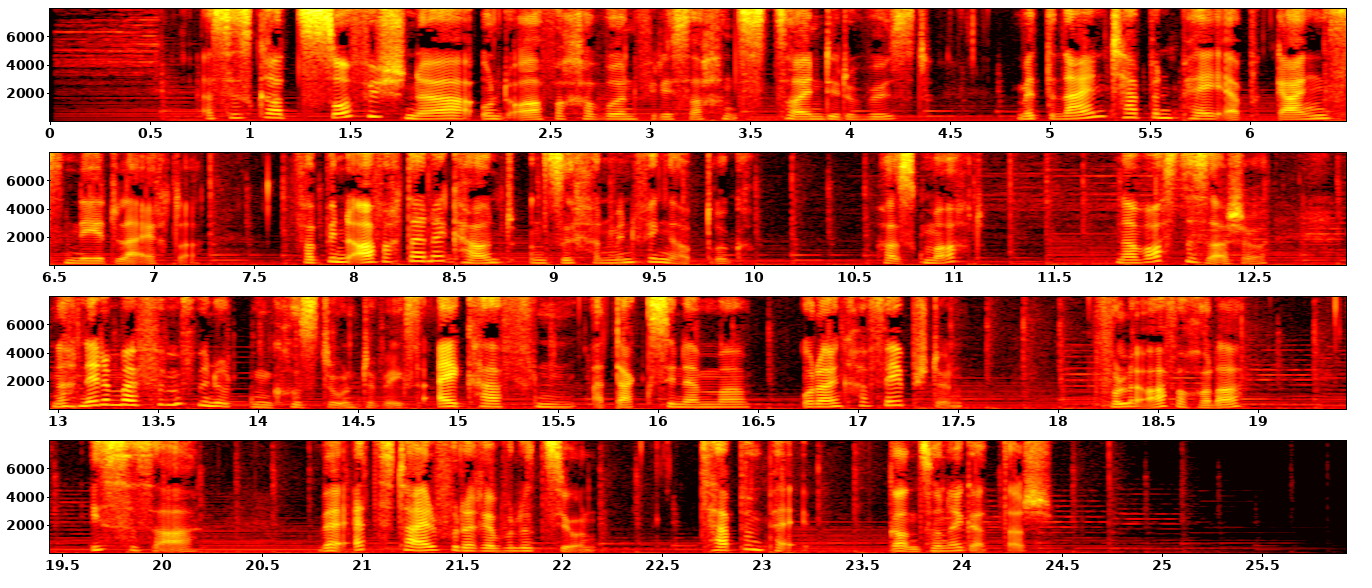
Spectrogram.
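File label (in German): österreichisch Werbung kontaktloses Bezahlen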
